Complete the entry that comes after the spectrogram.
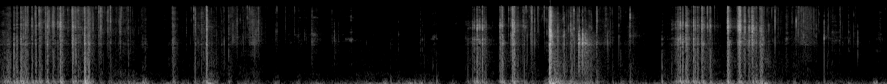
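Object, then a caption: Cream bar soap shaved by a metal blade. A metal blade shaves thin curls off the edge of a solid rectangular bar of rancid cream soap held in the hand. Bright, dry scraping and crinkly tearing come in bursts of quick strokes, separated by quieter pauses.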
